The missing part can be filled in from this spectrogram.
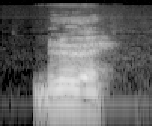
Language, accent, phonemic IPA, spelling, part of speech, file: French, Canada, /blø.ɛ/, bleuets, noun, LL-Q150 (fra)-bleuets.wav
- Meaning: plural of bleuet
